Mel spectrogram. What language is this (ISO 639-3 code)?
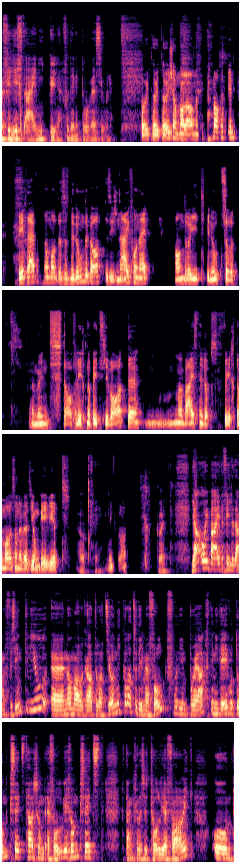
deu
